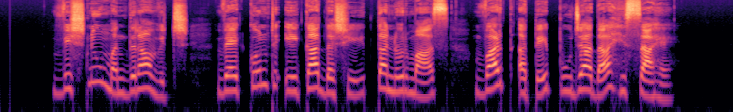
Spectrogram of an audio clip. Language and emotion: Punjabi, neutral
